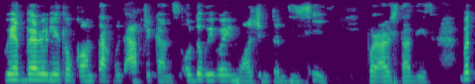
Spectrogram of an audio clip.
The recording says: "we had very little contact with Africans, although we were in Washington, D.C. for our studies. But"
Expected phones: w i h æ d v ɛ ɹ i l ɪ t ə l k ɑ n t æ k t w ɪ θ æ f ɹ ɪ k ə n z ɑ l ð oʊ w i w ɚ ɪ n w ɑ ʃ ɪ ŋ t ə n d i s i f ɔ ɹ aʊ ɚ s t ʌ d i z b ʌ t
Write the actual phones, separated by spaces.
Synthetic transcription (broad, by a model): w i h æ d v ɛ ɹ i l ɪ t ə l k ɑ n t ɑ k t w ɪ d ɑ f ɹ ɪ k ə n s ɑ l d oʊ w i w ɚ ɪ n w ɑ ʃ ɪ ŋ t ə n d i s i f ɔ ɹ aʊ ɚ s t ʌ d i s b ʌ t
